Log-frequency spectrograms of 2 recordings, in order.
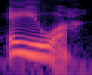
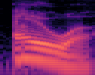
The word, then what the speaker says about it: Awuah: But in Ghana, it's Awuah, not Awuah. Awuah. Kind of like Awuah, but Awuah, but Awuah.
